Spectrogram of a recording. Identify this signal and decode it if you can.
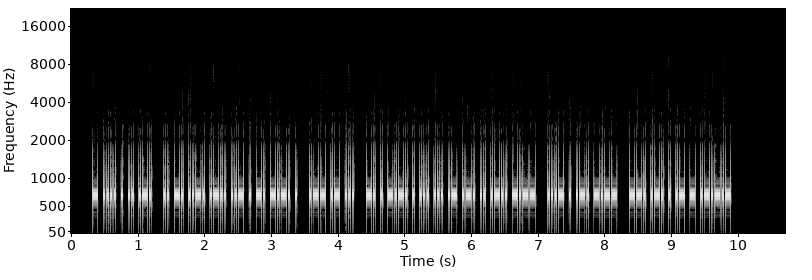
Morse code, heard as a keyed tone, about 44 wpm, 700 Hz. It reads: THEIR INFLUENCE WAS NECESSARILY VERY GREAT.
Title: Sentences from Top 1400 Words 45wpm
